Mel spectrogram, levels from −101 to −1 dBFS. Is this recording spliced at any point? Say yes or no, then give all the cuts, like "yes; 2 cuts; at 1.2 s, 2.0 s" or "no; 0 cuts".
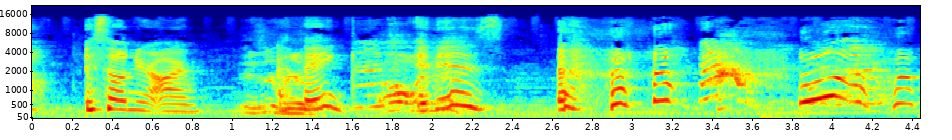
no; 0 cuts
